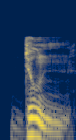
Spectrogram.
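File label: "doen", Dutch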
